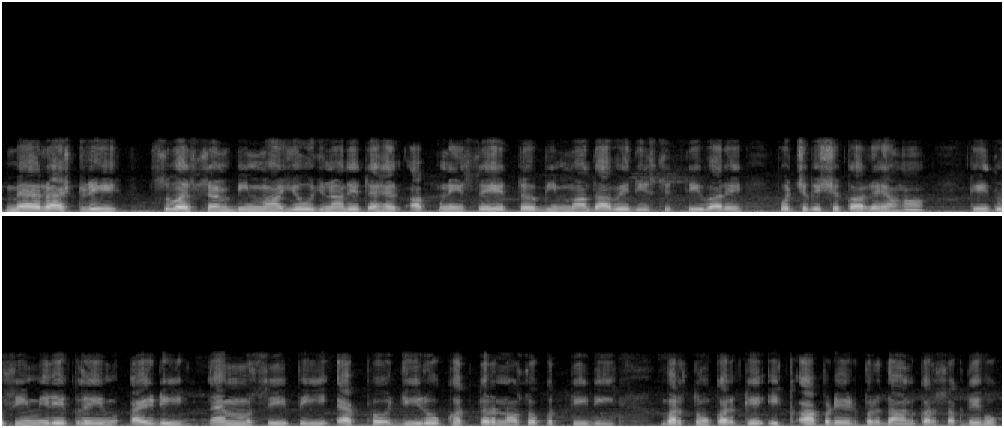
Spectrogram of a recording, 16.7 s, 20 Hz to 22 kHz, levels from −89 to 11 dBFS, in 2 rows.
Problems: constant background noise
